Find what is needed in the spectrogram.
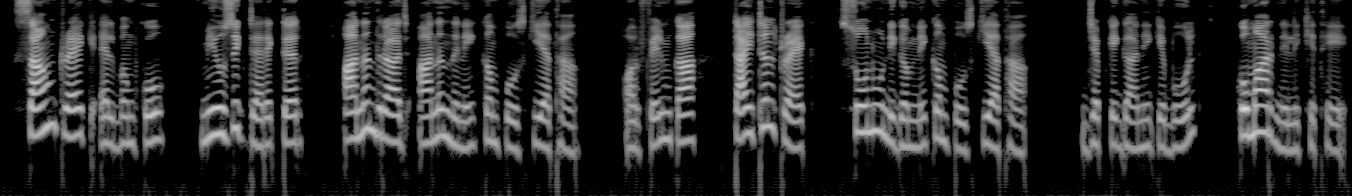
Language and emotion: Urdu, neutral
